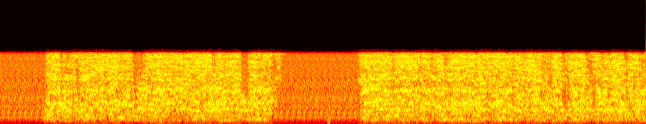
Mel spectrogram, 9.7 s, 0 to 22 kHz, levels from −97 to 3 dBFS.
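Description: From start to finish the speech has gone through a Bluetooth CVSD headset codec, and the damage is plainly audible. Everything sits in a narrow band from about 150 Hz up to 3.7 kHz, so it's thin and boxy. The one-bit slope coding, which fits a 64 kbps link, can't keep up with loud, bright moments, so those smear and distort, s sounds come out scratchy, and there's a grainy hiss running underneath.

Then, from 4.91 to 4.96 s, there are bit errors on the Bluetooth voice link: a short, rushing crackle lasting about 50 ms. Flipped bits in CVSD each nudge the waveform only slightly and the error fades quickly, so you get a burst of gritty noise rather than sharp clicks. An error rate of around one or two percent, hitting a run of consecutive frames, fits what you hear.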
